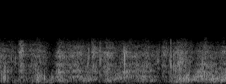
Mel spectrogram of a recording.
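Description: A runner's footfalls in long grass, with the grass brushing against the legs, in an uneven rhythm of strides.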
